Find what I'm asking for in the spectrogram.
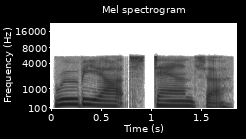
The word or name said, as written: Rubaiyat stanza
